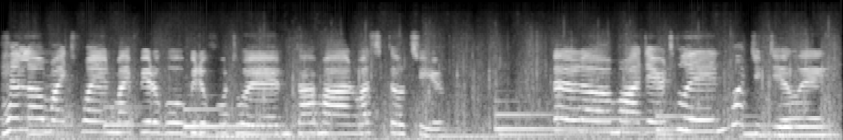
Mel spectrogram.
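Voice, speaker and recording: Young woman, very high pitch, slow pace, silly casual playthrough chat, loud game music behind. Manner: playful, silly. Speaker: game streamer.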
